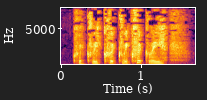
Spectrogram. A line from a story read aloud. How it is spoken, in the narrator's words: Aurora mutters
